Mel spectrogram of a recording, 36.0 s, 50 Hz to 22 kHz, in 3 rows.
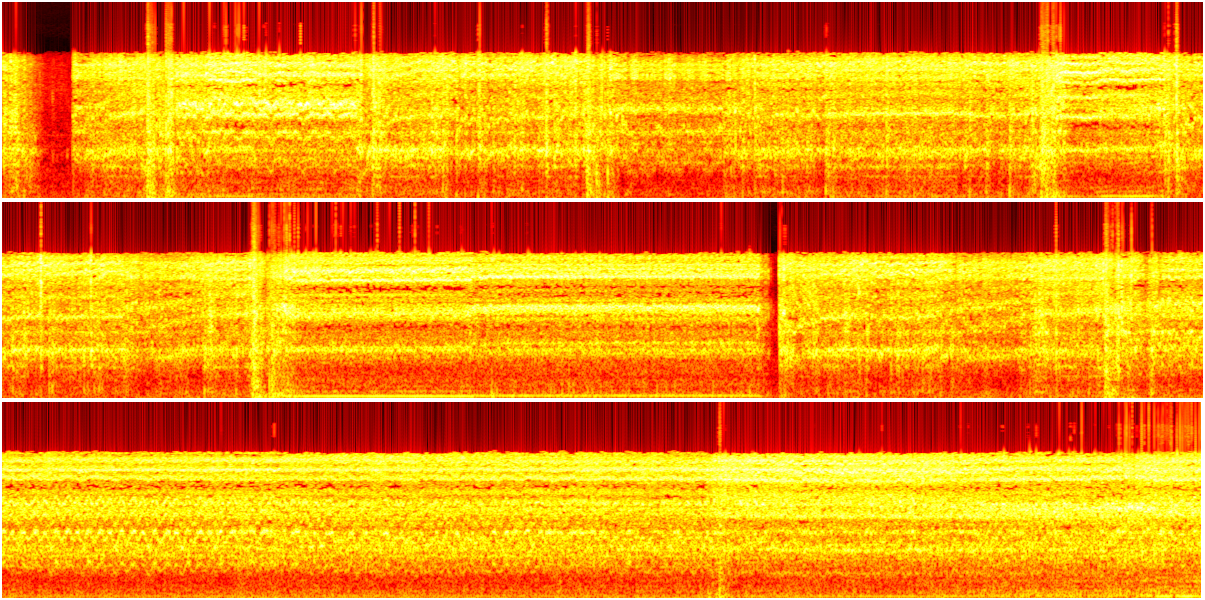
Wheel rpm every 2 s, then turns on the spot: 160, 230, 290, 270, 310, 210, 280, 200, 150, 160, 280, 270, 230, 240, 230, 220, 220, 230.
18-20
